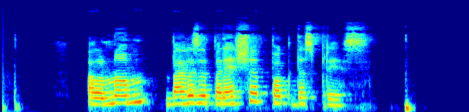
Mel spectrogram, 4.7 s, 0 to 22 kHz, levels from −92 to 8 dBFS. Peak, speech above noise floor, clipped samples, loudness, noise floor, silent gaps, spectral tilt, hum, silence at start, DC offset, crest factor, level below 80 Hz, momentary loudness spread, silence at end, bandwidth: -4 dBFS; over 71 dB; under 0.1%; -20 LUFS; under -90 dBFS; none; -4 dB/octave; none; 0.15 s; under 0.1%; 18 dB; -46 dBFS; 14 LU; 0.55 s; 10 kHz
